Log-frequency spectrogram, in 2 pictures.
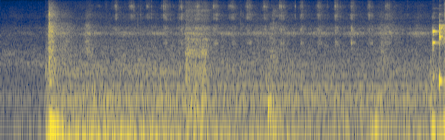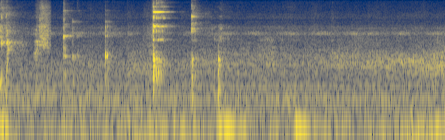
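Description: Chopsticks, a small glass seasoning jar and ceramic plates and bowls clinking together as food is served: a run of light ticks, then several sharper clinks, the loudest about six seconds in.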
